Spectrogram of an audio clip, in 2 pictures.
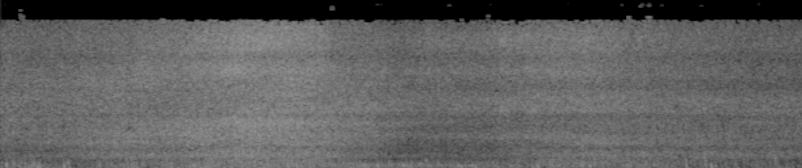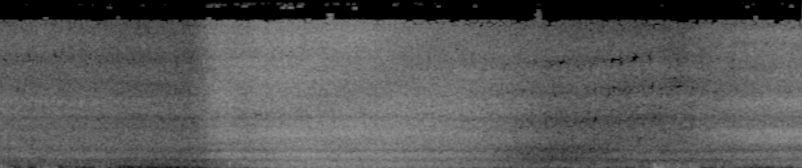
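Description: Waves wash and break steadily on a shore.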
